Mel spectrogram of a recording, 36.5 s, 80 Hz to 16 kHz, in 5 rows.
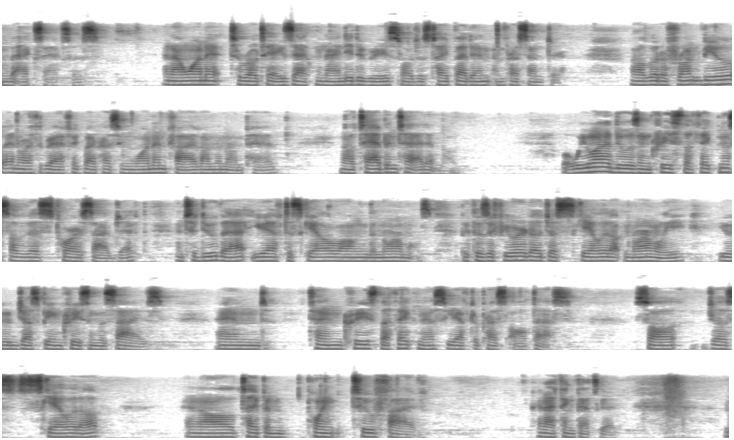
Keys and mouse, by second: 7.0 KP_1, 7.6 KP_5, 11.2 Tab, 20.5 s, 25.9-27.0 right drag, 27.0 alt+s, 35.9 middle click.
